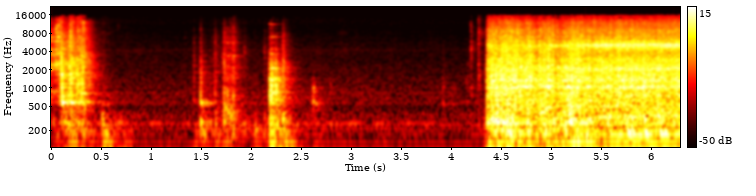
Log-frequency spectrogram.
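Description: Ice tipped from a glass measuring cup knocks into a blender jar, followed by a few more knocks as the lid goes on. About four seconds in, the blender switches on and runs loud and steady, crushing the ice into the mango lassi.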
